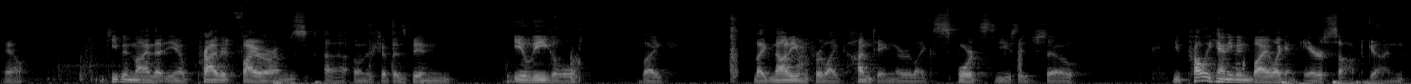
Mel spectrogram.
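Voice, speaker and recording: A man's voice: sits low, moderate pace, a bit bright, slight background noise. A man acting as game master, narrating a tabletop game in a hesitant way, full of fillers and restarts.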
